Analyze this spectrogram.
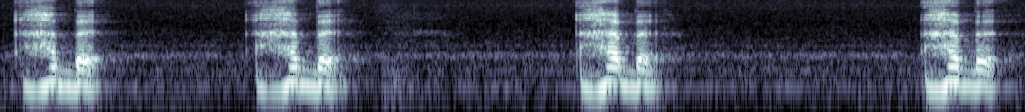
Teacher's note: बै कलकला जो बारीक है और बड़ी खूबसूरत बबल की सी आवाज़ आनी चाहिए, दोनों होंठ आपस में गिले से मिलेंगे, ठीक है। वहब मिल के जुदा हो जाएंगे, हब हब हब हब, ठीक है।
